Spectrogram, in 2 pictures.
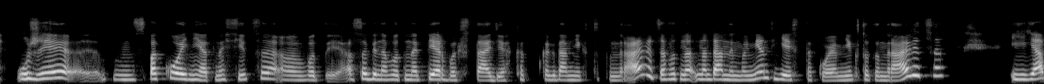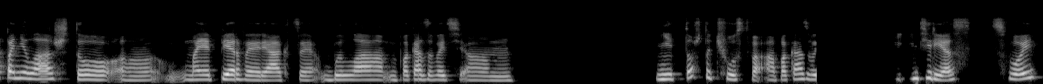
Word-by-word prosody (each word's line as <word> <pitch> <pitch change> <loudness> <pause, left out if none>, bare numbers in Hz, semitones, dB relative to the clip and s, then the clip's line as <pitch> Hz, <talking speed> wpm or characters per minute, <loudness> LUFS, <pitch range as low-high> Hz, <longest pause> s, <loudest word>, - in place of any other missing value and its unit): уже, 250 0 +4
э, 295 0 +4
м, 220 -1 -3
спокойнее 245 -2 +4
относиться, 230 +6 -2
а, 205 -1 -3
вот, 200 0 -4
и - - -7
особенно 235 -2 +1
вот 220 0 -2
на 210 -2 0
1 205 -2 +3
стадиях, 185 -1 -2
как 225 - -10
когда 210 -2 -2
мне 200 -1 -4
кто-то 205 0 -15
нравится. 295 - +1
Вот 245 +1 -1
на 225 -1 +2
на 230 0 +1
данный 230 -2 +3
момент 240 +9 -1
есть 215 -4 +1
такое: 190 -3 -4
мне 200 +2 -2
кто-то 210 -1 -6
нравится. 395 - +2 0.7
И - - -1
я 230 +2 +5
поняла, 275 -4 +2
что, 225 -5 -1
э, - - -4 0.5
м 220 - -13
моя 220 +1 +1
1 220 -3 +3
реакция 195 0 -1
была 210 0 0 0.2
показывать, 210 -1 -2
ам 190 -1 -6 1.4
Не 235 +1 +2
то 245 +7 -3
что 335 -3 -5
чувства, 230 -7 -3
а 205 - -6
показывать 225 +2 -1 0.8
и 235 0 -20
интерес 250 -6 +1 0.2
свой. 270 +7 0
220 Hz, 140 wpm, -20 LUFS, 205-245 Hz, 1.4 s, я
